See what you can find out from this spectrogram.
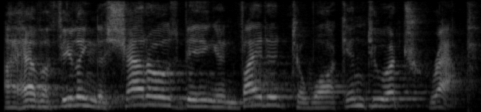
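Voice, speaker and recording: A man playing a calm, shrewd gentleman crime fighter in 1930s radio style, measured and deliberate. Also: a little high, natural voice. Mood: grave, intent. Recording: echoey hall, long reverb.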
